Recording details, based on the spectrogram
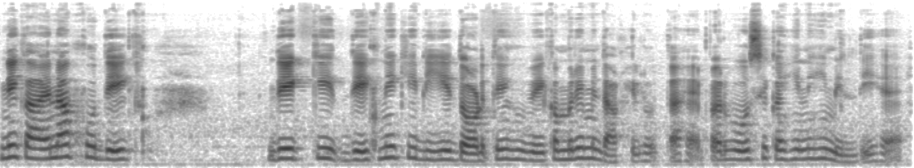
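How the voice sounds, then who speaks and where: A woman hosting her channel and reading a romance novel aloud in a steady storytelling manner. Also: mid-range voice. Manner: steady storytelling with small restarts. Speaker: audiobook narrator.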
